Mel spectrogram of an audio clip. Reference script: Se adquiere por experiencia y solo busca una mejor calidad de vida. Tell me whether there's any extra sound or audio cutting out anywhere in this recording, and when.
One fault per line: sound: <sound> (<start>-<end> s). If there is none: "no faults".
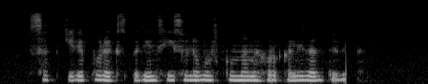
sound: dropout (3.5-3.6 s)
